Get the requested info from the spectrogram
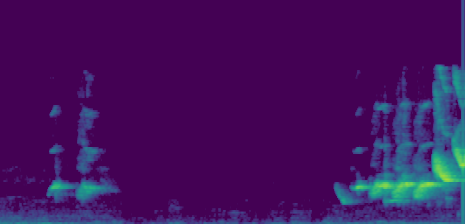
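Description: A Double-collared Seedeater gives two high notes, then pauses and bursts into a fast, tumbling, high-pitched twittering song that fills the last second and a half.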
